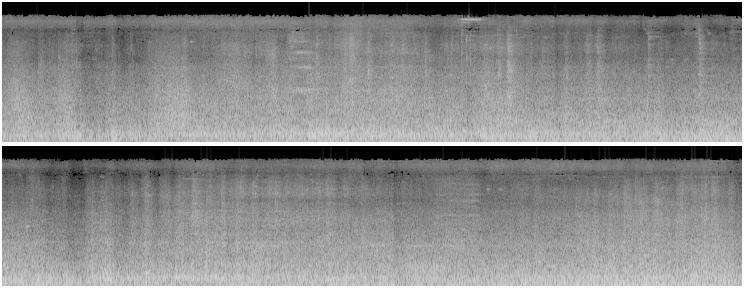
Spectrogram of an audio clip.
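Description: Double-stack intermodal container cars of a BNSF freight train rolling past at close range: a steady, loud rumble of steel wheels on rail with clicking as the wheels pass over the track, and a few faint, brief wheel squeals.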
